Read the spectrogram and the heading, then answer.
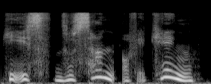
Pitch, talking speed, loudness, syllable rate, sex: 225 Hz, 200 wpm, -17 LUFS, 3.6 syllables/s, female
